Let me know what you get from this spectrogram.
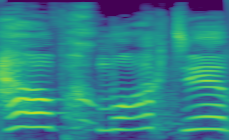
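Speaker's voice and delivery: put-on very high, drawn-out little-girl screaming voice. Speaker retells Kelly locking herself in a plane bathroom, imitating Kelly's little-girl scream. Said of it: "Like this like little girl's voice".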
